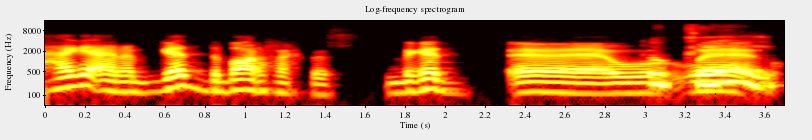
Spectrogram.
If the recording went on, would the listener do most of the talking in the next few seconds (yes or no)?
no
